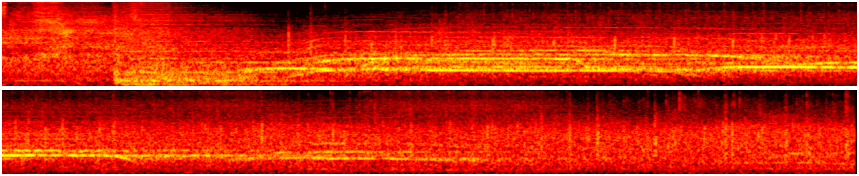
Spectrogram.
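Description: The program music ends with a few loud drum hits in the first second. Audience applause follows, with drawn-out cheering calls over it for a few seconds.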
